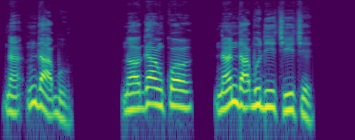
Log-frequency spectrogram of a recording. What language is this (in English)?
Igbo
